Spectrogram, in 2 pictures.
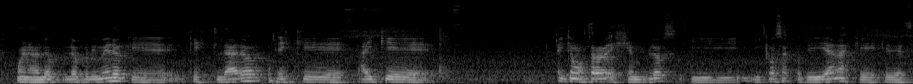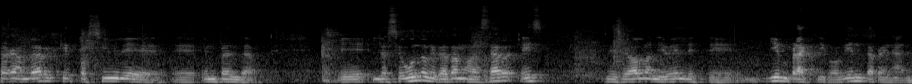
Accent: Uruguay; vengo de Uruguay.

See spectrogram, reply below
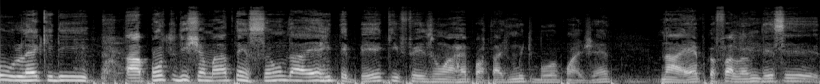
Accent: Goiana, Pernambuco, Brazil; moved away; also born or lived in Paraíba / João Pessoa / Portugal / Ribatejo; apesar de ter nascido em Goiânia, Pernambuco, e, e amar o meu berço

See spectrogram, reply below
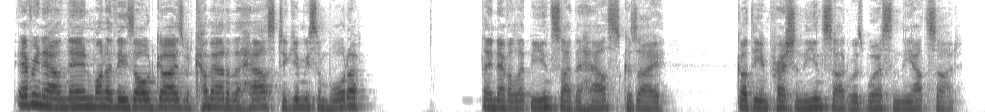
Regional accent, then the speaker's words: Perth, Western Australia, Australia; moved away; back in my hometown of Perth

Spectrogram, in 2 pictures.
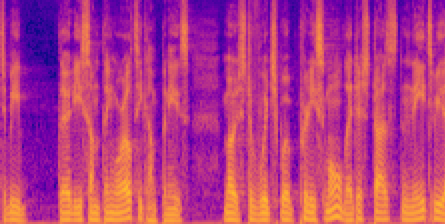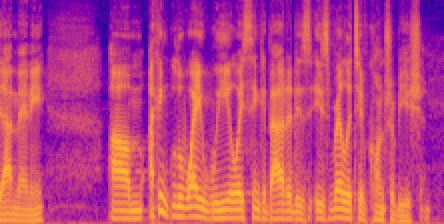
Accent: Australia; I'm Australian

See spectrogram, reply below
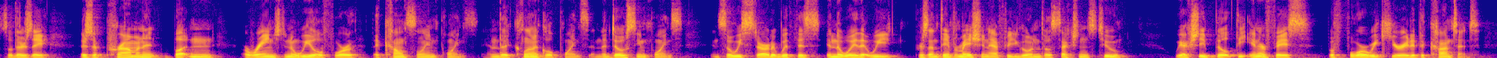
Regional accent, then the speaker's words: Winona, Minnesota, United States; now in Minneapolis, United States; I'm originally from, um, uh, Winona, Minnesota, which is a rural town about two hours south of the Twin Cities metro area.

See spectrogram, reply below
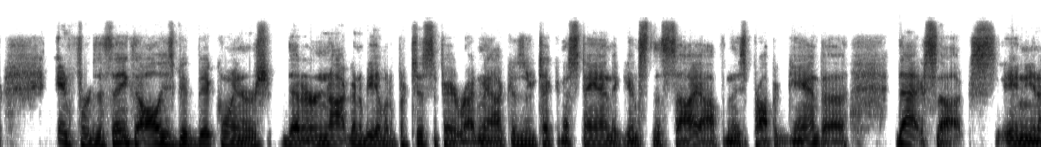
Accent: Texas, United States; I'm Texan

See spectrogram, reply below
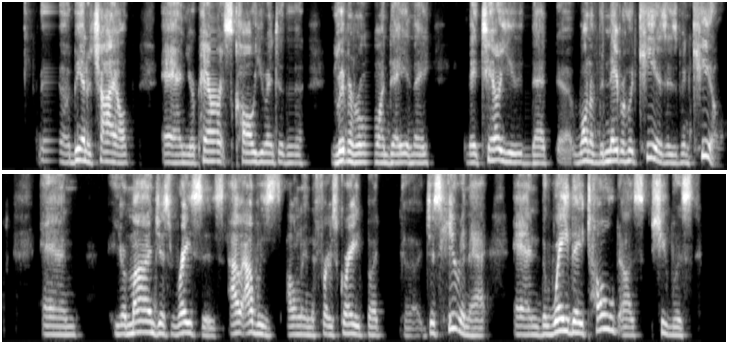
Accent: Birmingham, Alabama, United States; moved away as an adult; also born or lived in Washington, D.C.; I was raised in Birmingham, Alabama, in a very supportive and loving household.

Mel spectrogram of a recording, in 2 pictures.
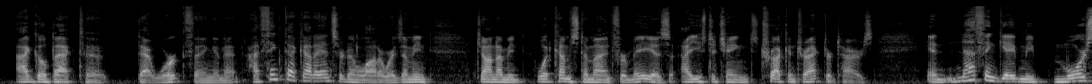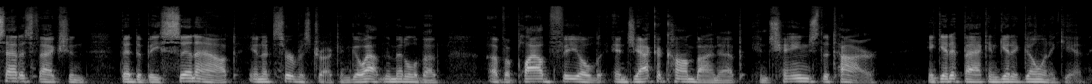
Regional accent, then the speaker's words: West Texas, United States; we were raised in West Texas

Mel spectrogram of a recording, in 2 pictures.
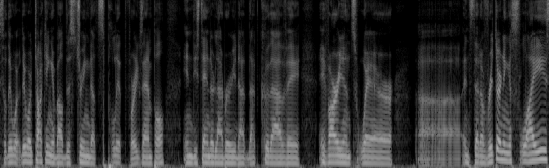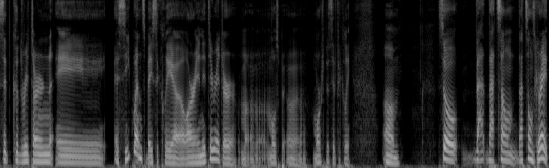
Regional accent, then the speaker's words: Quebec, Canada; accent: French Canadian; first language French; English is a second language; I'm, I'm a French Canadian basically, so I, yes, I'm not pronouncing my S's at the right place

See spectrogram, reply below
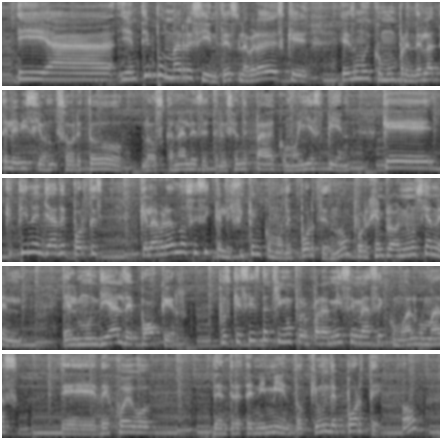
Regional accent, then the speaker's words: Mexico; como mexicano

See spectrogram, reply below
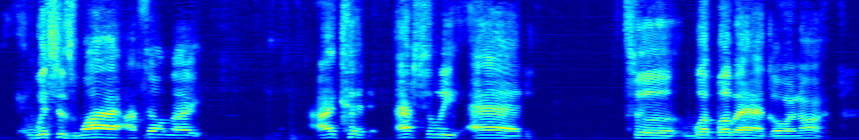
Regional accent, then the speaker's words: Valdosta, Georgia, United States; I'm from Valdosta, south, 2 hours south of Danny.

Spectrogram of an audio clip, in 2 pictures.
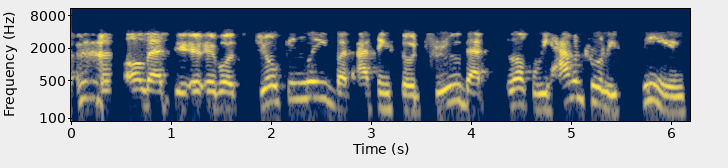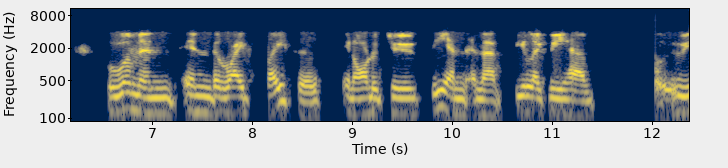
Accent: India; also born or lived in Alabama, United States; now in Alpharetta, United States; I grew up in India.

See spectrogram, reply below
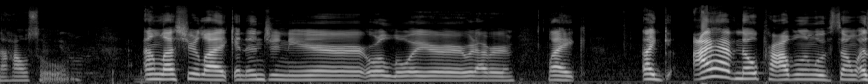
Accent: Philadelphia, Pennsylvania, United States; I'm from Philly, from Uptown, more specifically

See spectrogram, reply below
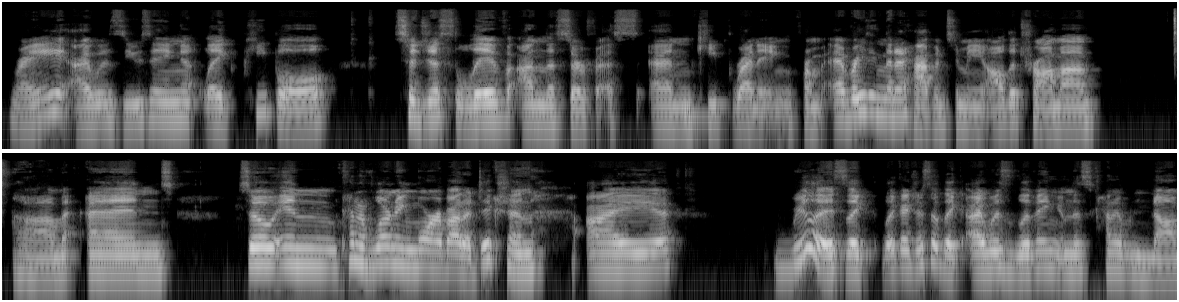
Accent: north of Albany, upstate New York, United States; I'm about 20 minutes north of Albany, just below Saratoga.

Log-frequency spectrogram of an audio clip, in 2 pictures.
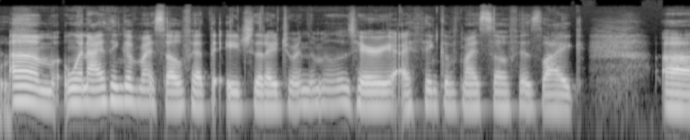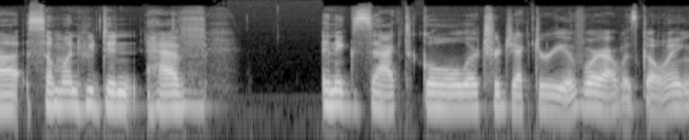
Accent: Chicago, Illinois, United States; moved away; also born or lived in Tampa, Florida; I'm not from Tampa, Florida. I'm originally from Chicago.

